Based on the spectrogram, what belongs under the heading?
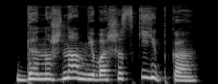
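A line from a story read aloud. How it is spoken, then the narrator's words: Indignant mutter. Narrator (Russian): Возмущенно пробормотала я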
